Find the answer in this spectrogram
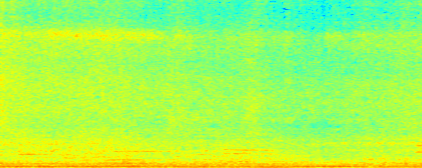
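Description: A steady low engine rumble from a vehicle fills the whole stretch, with broad road noise and no animal calls.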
